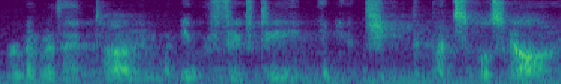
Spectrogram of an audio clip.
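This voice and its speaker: A man voicing a huge, vain, condescending dark god in a dramatized story, with a sarcastic, whiny internet-troll delivery. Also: low voice, expressive, moderate pace, soft background music, heavily acted, low-quality recording. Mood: indignant, condescending.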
